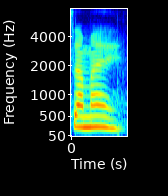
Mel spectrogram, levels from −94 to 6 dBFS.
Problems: none marked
